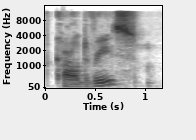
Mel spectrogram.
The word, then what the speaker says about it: Karl de Vries: Um, Carl Dere, take it away.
